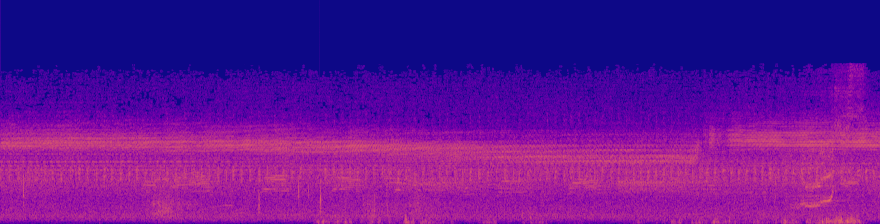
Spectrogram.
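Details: A constant thin, high whirring drone of Japanese cicadas holds throughout. Faint pulsed texture runs within it, with soft low rustling and tapping sounds and a brief rising note near the end.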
